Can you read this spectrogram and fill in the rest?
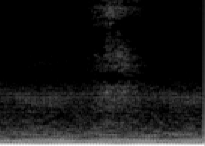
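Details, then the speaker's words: Caravan Truma air-conditioning unit, before its warranty replacement: a deep hum that throbs and pulses about four times a second instead of running smoothly. The annoying pulsing could be heard outside, and people asked for it to be turned off. "throbbing sort of pulsing noise that uh is really annoying. And to be honest, people can hear it outside as well."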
